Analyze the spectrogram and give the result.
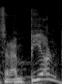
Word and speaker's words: sarampión: Regreso y platicamos rápidamente sobre el sarampeón sobre el sarampión, perdón, sarampión, ya lo pronuncie bien, sobre el sarampión, la otra vez, sarampión.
